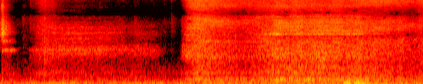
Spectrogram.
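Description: A person breathing close to the microphone: fairly quiet at first, then a long, noisy breath from about halfway through, with a soft low bump near the end.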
